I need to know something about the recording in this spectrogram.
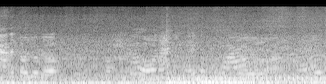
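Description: Small motorbike engine idling with a steady low hum, getting louder and fuller about two seconds in.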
